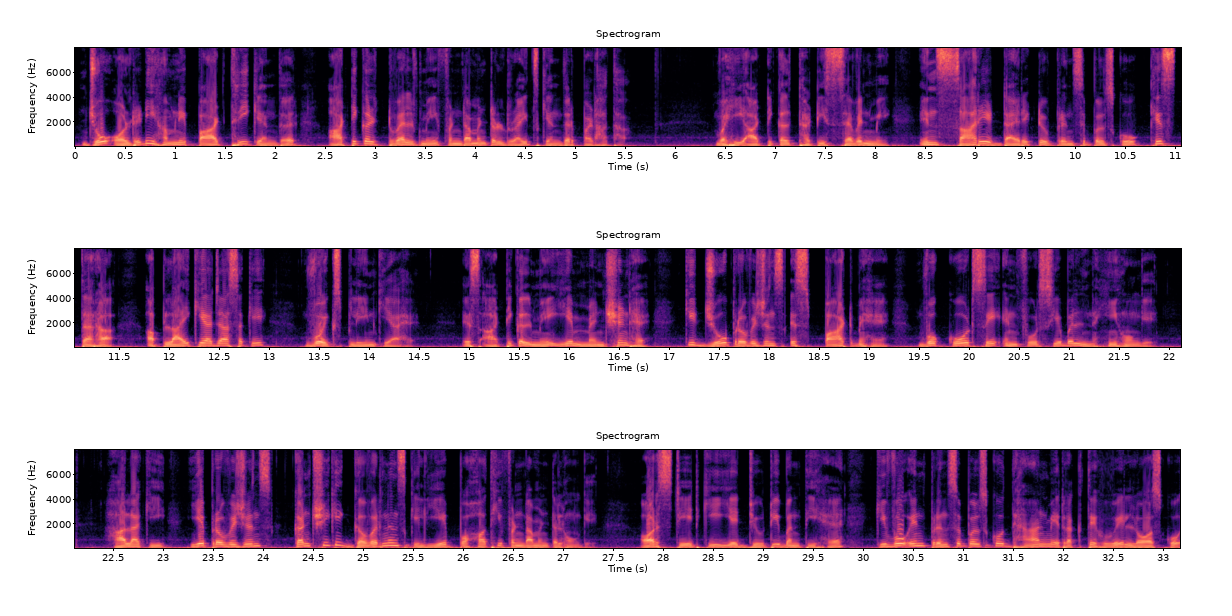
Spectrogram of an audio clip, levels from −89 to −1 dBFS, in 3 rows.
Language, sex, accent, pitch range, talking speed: Hindi, male, native, 95-145 Hz, 150 wpm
